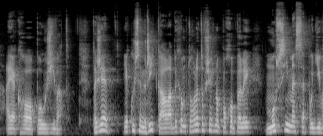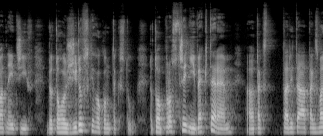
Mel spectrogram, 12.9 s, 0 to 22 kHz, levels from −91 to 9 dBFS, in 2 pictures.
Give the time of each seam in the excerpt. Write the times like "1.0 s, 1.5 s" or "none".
none

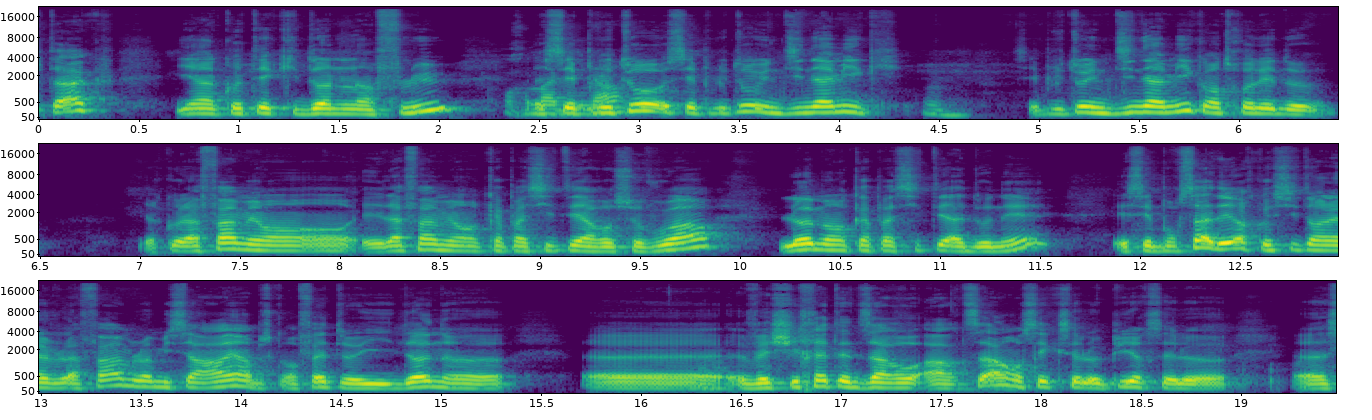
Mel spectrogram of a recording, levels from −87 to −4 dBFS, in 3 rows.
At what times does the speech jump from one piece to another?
none

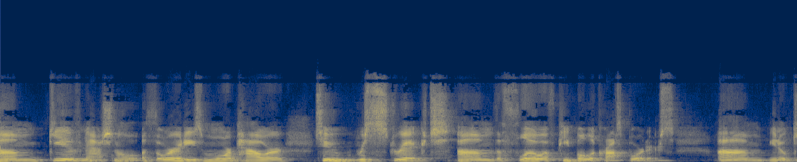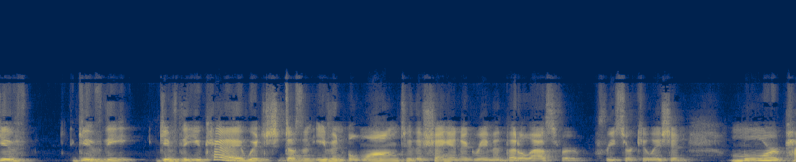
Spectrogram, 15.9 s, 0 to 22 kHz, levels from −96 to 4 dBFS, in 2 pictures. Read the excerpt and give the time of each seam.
none

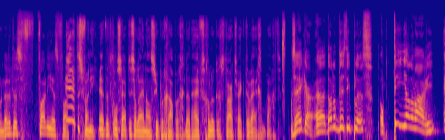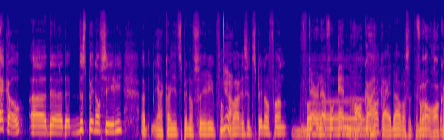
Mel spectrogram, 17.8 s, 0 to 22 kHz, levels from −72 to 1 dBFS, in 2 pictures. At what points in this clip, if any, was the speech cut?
3.8 s

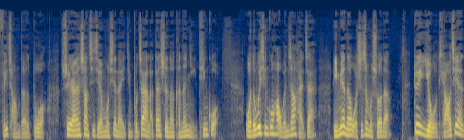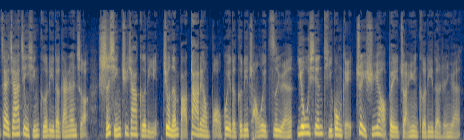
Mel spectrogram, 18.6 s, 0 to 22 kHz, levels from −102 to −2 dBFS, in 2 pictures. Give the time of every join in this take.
1.2 s, 12.5 s

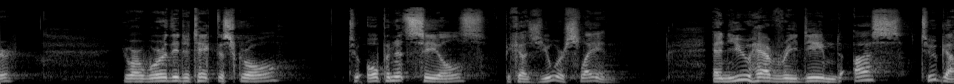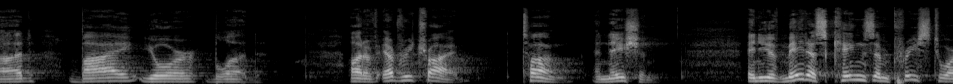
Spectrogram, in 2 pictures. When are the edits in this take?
4.9 s, 15.4 s

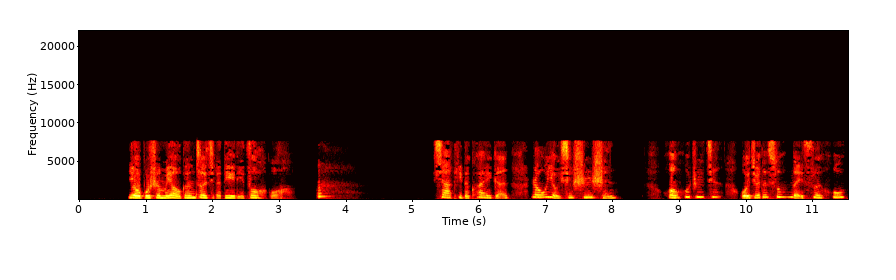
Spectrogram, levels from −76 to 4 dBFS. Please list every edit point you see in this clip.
3.5 s

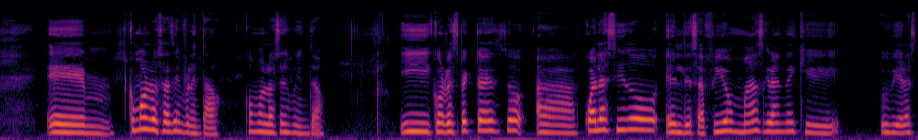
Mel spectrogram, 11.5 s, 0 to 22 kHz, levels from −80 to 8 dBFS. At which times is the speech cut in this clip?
4.9 s

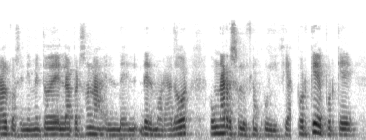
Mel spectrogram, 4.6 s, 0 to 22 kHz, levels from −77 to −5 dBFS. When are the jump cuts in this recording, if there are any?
3.6 s

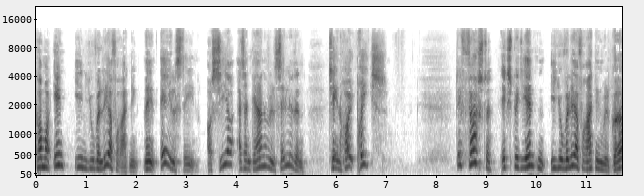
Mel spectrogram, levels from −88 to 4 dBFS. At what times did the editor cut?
none

